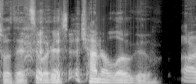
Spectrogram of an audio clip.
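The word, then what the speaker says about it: Çalhanoğlu: Okay, Martinez, Turkish dude, Chanaloglu, and Cousins. I'm sorry, I can't do it. I'm sorry. Let the Albanian pronounce the Turkish name because we've got experience with it. So it is Chanaloglu.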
